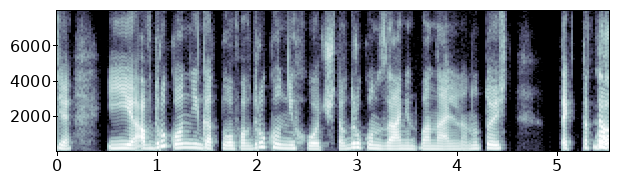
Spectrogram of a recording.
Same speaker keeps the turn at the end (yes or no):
no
